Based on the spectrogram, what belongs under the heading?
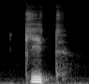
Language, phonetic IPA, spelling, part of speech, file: Belarusian, [kʲit], кіт, noun, Be-кіт.ogg
- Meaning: 1. whale (a large marine mammal) 2. putty, mastic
